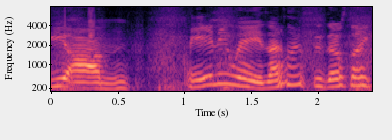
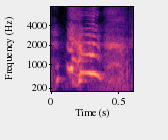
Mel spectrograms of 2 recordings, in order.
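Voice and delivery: high squealing giggle. Acted. Swooning giggle at Jeff.

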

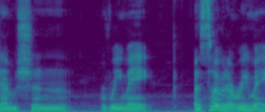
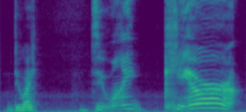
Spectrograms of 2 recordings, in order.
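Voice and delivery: mock drawl; 6 semitones higher, slower than usual. Rhetorical mock question.

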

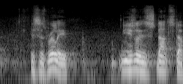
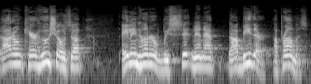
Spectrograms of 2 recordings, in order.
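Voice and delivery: loud determined vow; 7 semitones higher, 8 dB louder than usual. Retold or imitated. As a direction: vow it loudly. Promising wife he'll be there.

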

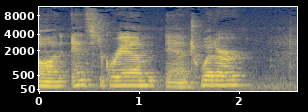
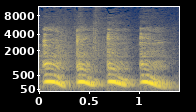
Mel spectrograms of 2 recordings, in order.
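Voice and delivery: savoring mms; 5 semitones higher, 5 dB louder, slower than usual. Real, not acted. Food rave, savoring sounds.

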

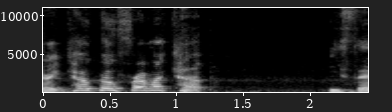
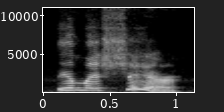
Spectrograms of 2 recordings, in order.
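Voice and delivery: put-on high little girl voice; a hint of a small girl offering; lightly voiced little girl; 7 semitones higher than usual. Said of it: "A little girl said".

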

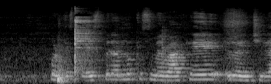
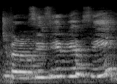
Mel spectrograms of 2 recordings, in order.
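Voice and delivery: laughing; 8 semitones higher, 4 dB louder than usual. Real, not acted. Laughing at the flipped stove.

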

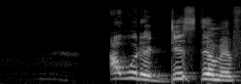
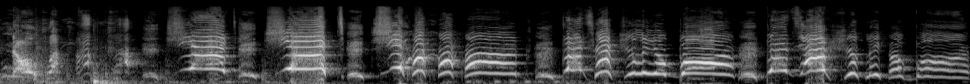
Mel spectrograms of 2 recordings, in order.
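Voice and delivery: ecstatic yelling; 13 semitones higher, slower than usual. Real, not acted. Streamer shrieking at chat that his bar is real, overjoyed. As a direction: scream with laughing disbelief.

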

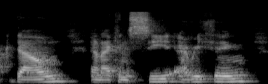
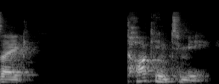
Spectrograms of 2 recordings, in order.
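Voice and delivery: usual speaking voice

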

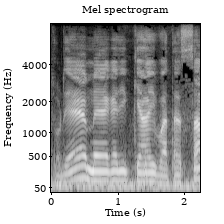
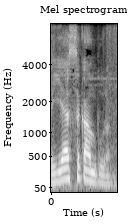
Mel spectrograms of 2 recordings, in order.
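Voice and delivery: ordinary talk, nothing marked

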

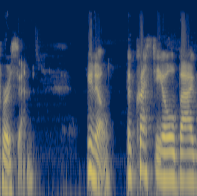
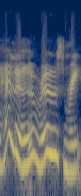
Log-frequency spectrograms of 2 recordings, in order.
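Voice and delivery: put-on higher, fluttery old mother answering the phone; elderly mum voice; 6 semitones higher, 4 dB louder than usual. [name] imitating her mum answering the phone, higher and confused.

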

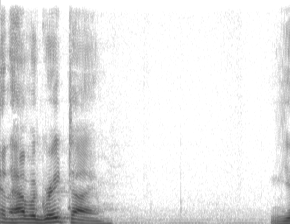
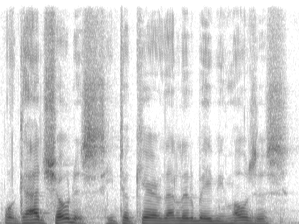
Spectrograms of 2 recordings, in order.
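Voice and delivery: ordinary delivery

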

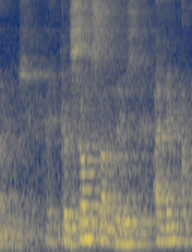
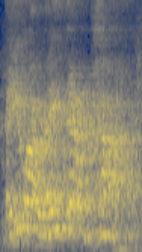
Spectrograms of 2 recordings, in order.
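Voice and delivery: loud, much higher Scottish "are you all right there, pal"; mock Scottish challenge; 9 semitones higher, 8 dB louder than usual. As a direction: play a Scots tough sizing you up, loudly. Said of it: "when Scots called you pal, it wasn't affectionate".

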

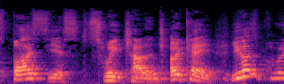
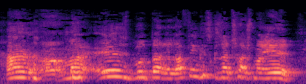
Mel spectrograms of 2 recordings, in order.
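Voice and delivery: laughing through pain; 9 semitones higher, slower than usual. Real, not acted.

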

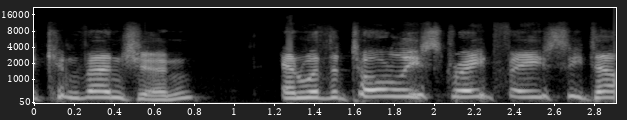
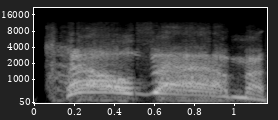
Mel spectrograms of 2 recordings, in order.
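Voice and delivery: battle shout; 9 semitones higher than usual. Retold or imitated. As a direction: bark the order to attack.

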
